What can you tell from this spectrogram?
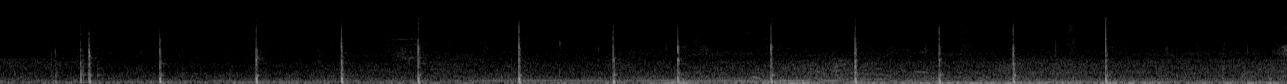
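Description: Basketball dribbled on a hard outdoor court, a sharp bounce repeating at a little more than one a second.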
